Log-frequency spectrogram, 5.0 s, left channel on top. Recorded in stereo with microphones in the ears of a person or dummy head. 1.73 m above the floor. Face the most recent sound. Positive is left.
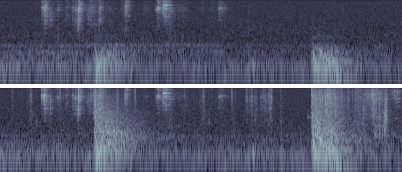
turn(degrees=15)  # may be behind; listen again after turning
